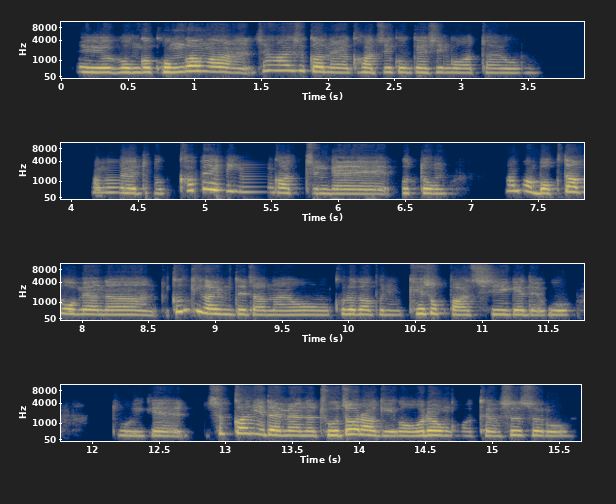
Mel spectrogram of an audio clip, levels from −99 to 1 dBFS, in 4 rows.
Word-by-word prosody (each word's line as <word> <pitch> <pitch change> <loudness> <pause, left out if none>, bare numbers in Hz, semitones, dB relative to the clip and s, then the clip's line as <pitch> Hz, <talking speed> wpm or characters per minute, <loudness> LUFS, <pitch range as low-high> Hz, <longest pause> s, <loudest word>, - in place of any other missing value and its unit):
예. 235 -2 +5
뭔가 235 +1 +2
건강한 255 -3 +3
생활 325 +4 -3
습관을 265 -7 +1
가지고 235 0 -2
계신 235 0 -3
것 225 - -3
같아요. 220 -1 -7 0.7
아무래도 250 -4 -3
카페인 380 -7 +1
같은 255 -4 -3
게 220 -1 -3
보통 235 -1 -1 0.4
1 355 0 -2
번 325 - +1
먹다 245 +6 +4
보면은 225 -5 -1
끊기가 380 - +3
힘들잖아요. 220 -3 -3
그러다 240 -2 +1
보니 215 -1 -9
계속 270 0 0
마시게 225 +1 -2
되고 215 0 -5 0.4
또 230 -2 -8
이게 215 0 -5
습관이 325 +4 +1
되면은 235 -3 +3
조절하기가 240 -3 +4
어려운 230 +2 +4
것 220 - -18
같아요 215 0 -6
스스로. 220 -2 -2
235 Hz, 315 characters per minute, -20 LUFS, 220-260 Hz, 0.7 s, 예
